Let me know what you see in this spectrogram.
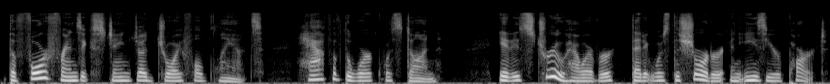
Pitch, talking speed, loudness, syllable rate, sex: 180 Hz, 180 wpm, -19 LUFS, 4.7 syllables/s, female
